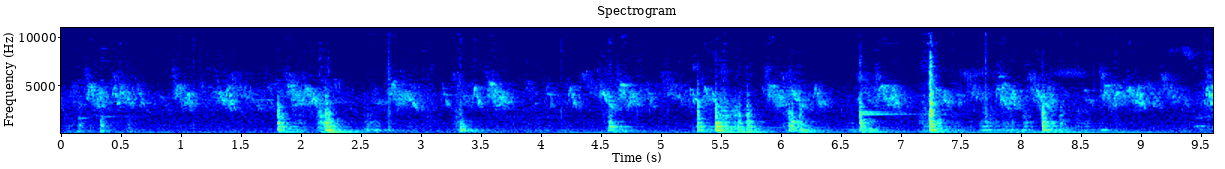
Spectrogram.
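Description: Small birds chirping in the background, with a series of short knocks and clanks every second or so from about two seconds in.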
